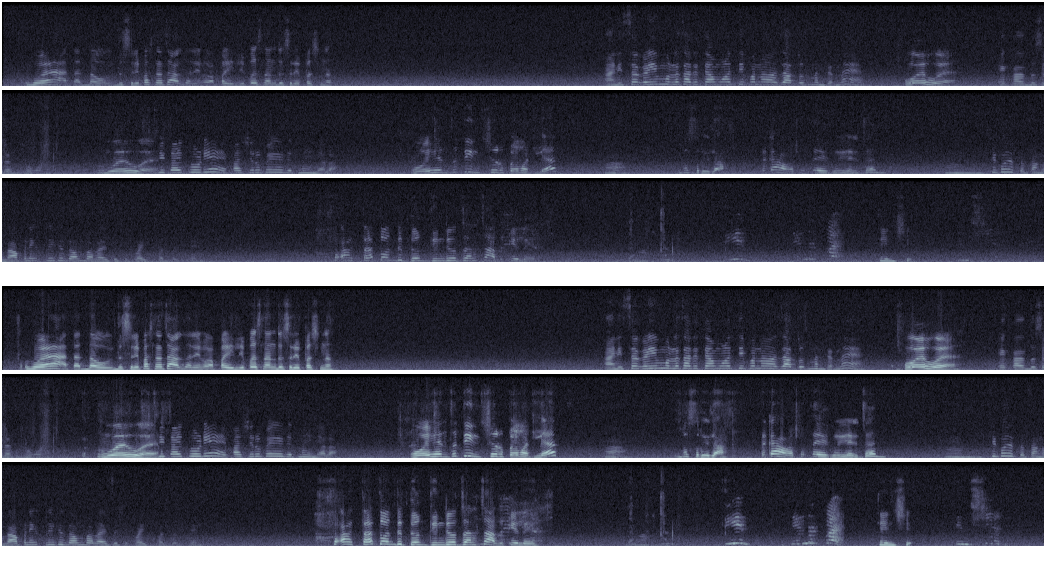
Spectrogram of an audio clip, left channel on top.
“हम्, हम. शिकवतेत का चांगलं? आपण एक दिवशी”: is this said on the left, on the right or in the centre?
Right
